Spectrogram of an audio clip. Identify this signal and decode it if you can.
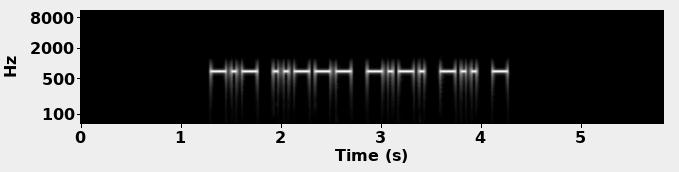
Morse code, heard as a keyed tone, about 22 wpm, 700 Hz. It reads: K2CDT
